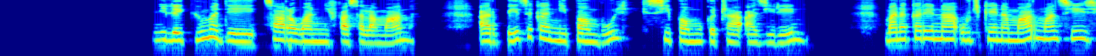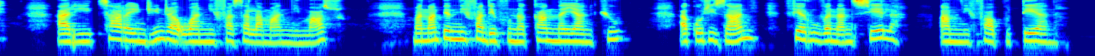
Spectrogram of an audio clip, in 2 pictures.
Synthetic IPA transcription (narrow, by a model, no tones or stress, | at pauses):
nileɡyməd̪et͡saɾəuaninifasalamanə̥ | aɾibet͡sakənipambuli̥sipamukaʈ͡ʂəʔaziɾeni̥ | manakaɾenəʔuʈ͡ʂi̥kʲajnəmaɾumant͡sizi̥ | aɾit͡saɾaiɳɖ͡ʐiɳɖ͡ʐəuannifasalamananimasu̥ | manampjaminifand̪evunakaninaianiki | akuʈ͡ʂizanifiaɾuvanəniselə | aminifaput̪eanə̥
